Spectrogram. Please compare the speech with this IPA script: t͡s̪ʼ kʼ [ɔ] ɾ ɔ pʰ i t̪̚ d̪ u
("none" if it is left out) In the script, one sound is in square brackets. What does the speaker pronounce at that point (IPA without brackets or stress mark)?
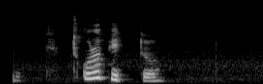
u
